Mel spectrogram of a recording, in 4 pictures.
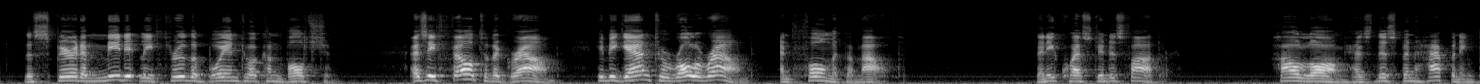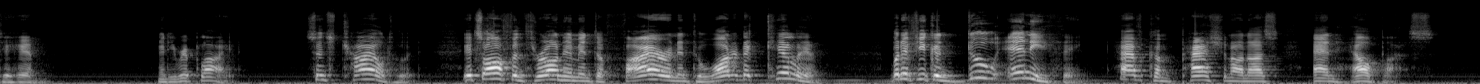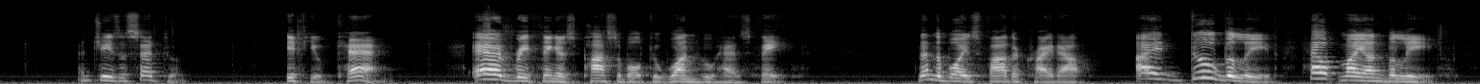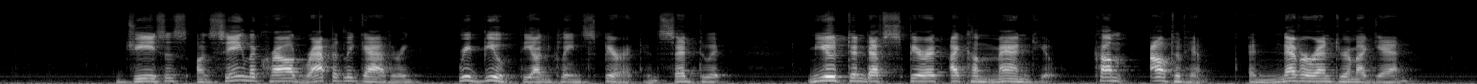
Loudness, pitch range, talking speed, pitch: -18 LUFS, 115-180 Hz, 130 wpm, 140 Hz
